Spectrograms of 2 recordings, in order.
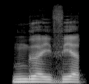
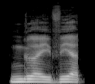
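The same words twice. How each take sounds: The two takes are said the same way.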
